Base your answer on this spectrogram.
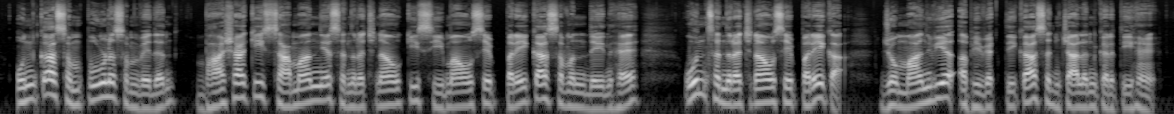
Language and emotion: Hindi, neutral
